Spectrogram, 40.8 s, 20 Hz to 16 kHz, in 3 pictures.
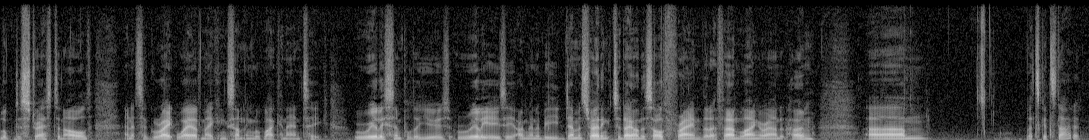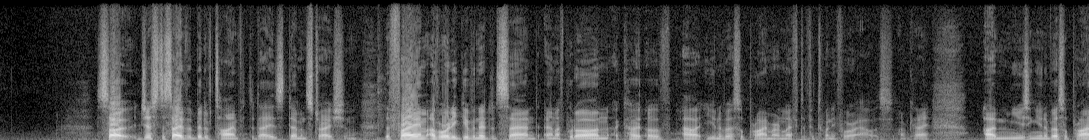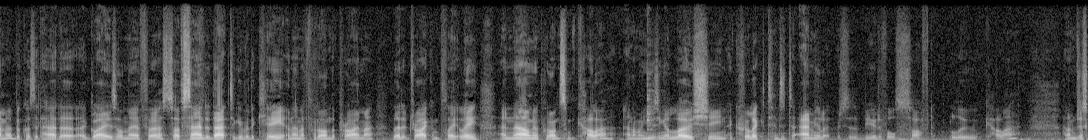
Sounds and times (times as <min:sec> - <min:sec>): Speech: 0:00.0 - 0:10.2, 0:10.8 - 0:11.6, 0:12.2 - 0:13.5, 0:14.8 - 0:25.2, 0:25.9 - 0:40.8.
